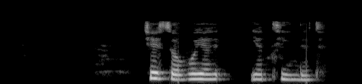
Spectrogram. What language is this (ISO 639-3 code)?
kln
